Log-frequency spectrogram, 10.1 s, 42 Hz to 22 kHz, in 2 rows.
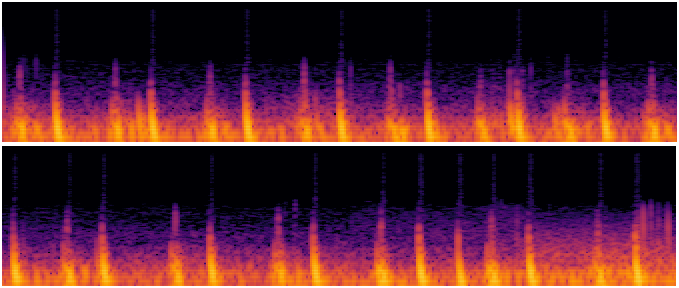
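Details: Real-time heartbeat ASMR recording: steady, even, regular paired heartbeat thumps at about 80 beats a minute; a normal heartbeat.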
